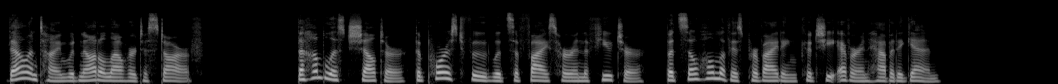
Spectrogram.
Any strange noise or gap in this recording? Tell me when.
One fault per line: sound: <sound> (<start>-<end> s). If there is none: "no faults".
no faults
